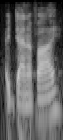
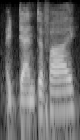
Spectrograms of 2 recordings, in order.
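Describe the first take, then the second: First: The T sound is dropped. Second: The T sound is clearly pronounced. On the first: This is the common, faster everyday form. "oftentimes we will swallow that T" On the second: This is the more correct but less common form. "if you want to be more correct"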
